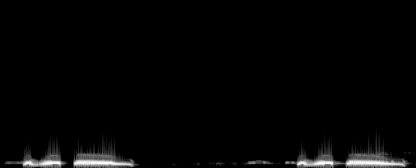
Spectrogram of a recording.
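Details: Spotted dove in its 'thúc' with 'gù' routine: a wobbling hoot and a long falling coo, repeated roughly every three seconds, with faint quiet notes between phrases.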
